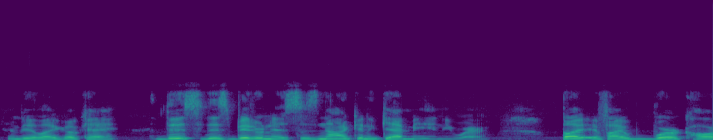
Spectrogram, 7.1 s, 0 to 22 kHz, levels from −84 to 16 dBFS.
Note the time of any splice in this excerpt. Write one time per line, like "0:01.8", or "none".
0:01.5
